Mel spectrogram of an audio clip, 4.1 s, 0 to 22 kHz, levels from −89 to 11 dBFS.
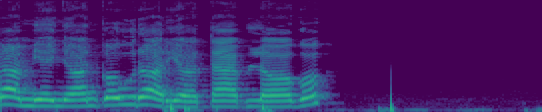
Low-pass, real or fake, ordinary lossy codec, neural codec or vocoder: none; real; none; none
